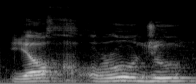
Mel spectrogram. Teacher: ख़ा को हम यहाँ मोटा करके पढ़ेंगे, रा को भी मोटा पढ़ा जाएगा।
